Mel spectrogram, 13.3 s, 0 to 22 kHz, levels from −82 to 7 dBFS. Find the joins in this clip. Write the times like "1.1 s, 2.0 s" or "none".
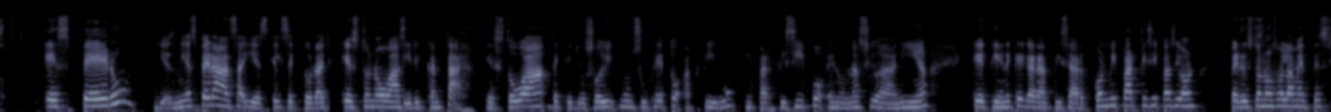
1.4 s, 3.3 s, 4.0 s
